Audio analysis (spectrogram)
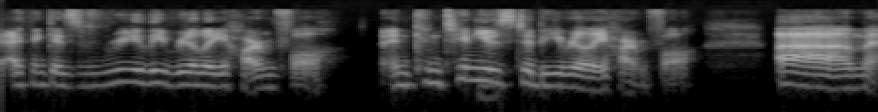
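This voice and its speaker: A woman speaks in a fairly low voice, recorded close and dry with no room sound. She is a filmmaker guest on a podcast, reflective in tone, circling back with restarts and "you know" as she works through her thoughts. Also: fairly bright tone, dry recording. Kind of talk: casual podcast interview.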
